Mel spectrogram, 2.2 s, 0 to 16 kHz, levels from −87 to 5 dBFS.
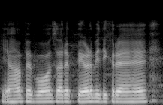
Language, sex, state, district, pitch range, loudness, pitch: Hindi, male, Jharkhand, Garhwa, 120-125 Hz, -14 LUFS, 125 Hz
